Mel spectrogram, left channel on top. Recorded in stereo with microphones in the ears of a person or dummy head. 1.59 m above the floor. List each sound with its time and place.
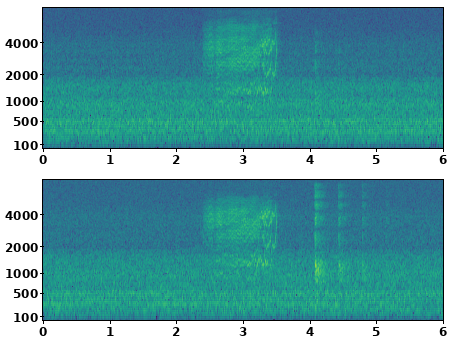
2.4 s a squeak: 20° left (ahead or behind)
4.1 s a clap: 55° right (ahead or behind)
